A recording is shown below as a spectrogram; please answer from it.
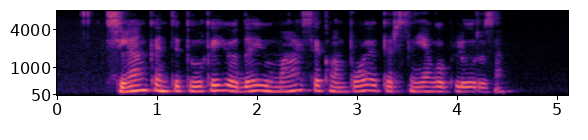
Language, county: Lithuanian, Vilnius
